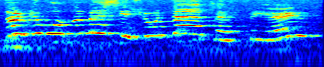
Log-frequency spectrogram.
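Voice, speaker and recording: A woman playing a rough, boisterous male sidekick in a spoof radio play performed live. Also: very high-pitched, animated, normal speed, heavily acted. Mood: gruff, curious. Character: rough, boisterous tough-guy sidekick Monk, a man. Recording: echoey distant room, loud hiss and noise.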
